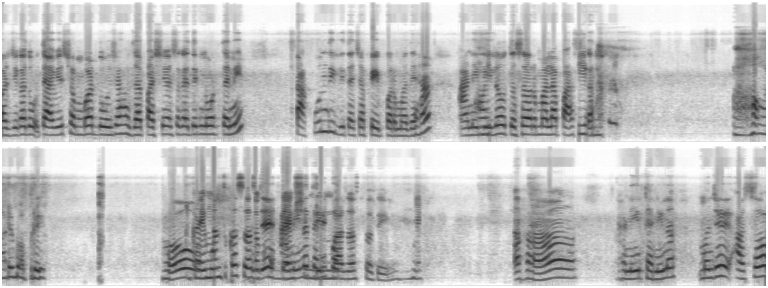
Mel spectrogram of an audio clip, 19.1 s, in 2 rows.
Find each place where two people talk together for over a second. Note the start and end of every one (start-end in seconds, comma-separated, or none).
11.9-13.7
